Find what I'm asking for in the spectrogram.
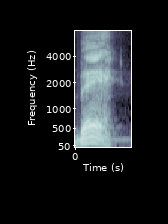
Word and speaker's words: Bex: We got off the train, you probably remember from your days in Switzerland, we got off the little town of Bex, they pronounce it, B-E-X, for a couple of days of recreation into the Alps.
